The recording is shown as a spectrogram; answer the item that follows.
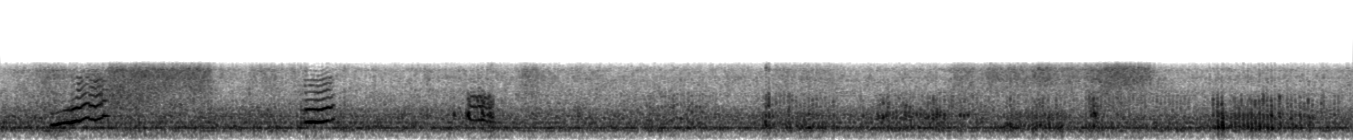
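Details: Sleeping cat shifting from squeak-snores to purring when petted: two rising whistled squeaks early, then a soft, rough, continuous rumbling purr with rustling.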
